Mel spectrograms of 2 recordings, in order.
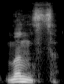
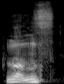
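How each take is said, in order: First: Said in the usual way. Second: Month with its vowel said like the u in put, mumth; accent slip. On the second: Real, not acted. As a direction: let your own accent colour Month, vowel as in put. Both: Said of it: "that's my accent coming out sometimes".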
